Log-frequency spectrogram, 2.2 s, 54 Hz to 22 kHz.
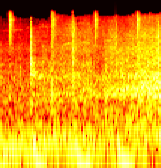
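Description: BMW 5 Series GT Power eDrive hybrid prototype passing close by, its road and drive noise swelling to a peak near the end, over background music with a steady beat.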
